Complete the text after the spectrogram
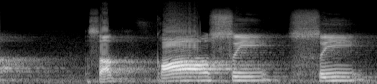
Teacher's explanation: menutup pada langit-langit ya artinya kembang suara di mulut itu penuh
